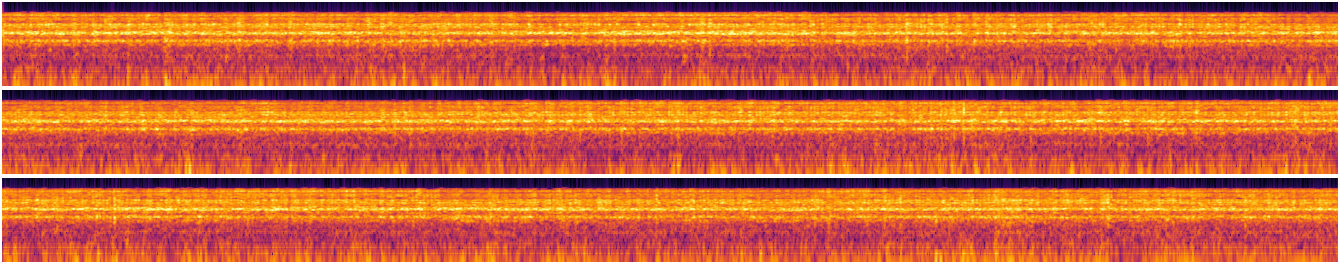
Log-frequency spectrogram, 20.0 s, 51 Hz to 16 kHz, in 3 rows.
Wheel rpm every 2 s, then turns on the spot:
110, 110, 120, 110, 110, 110, 110, 120, 110, 110.
none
